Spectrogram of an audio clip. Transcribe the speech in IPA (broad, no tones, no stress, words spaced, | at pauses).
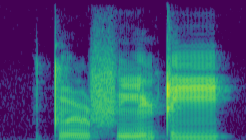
tũɭfĩ ʈi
